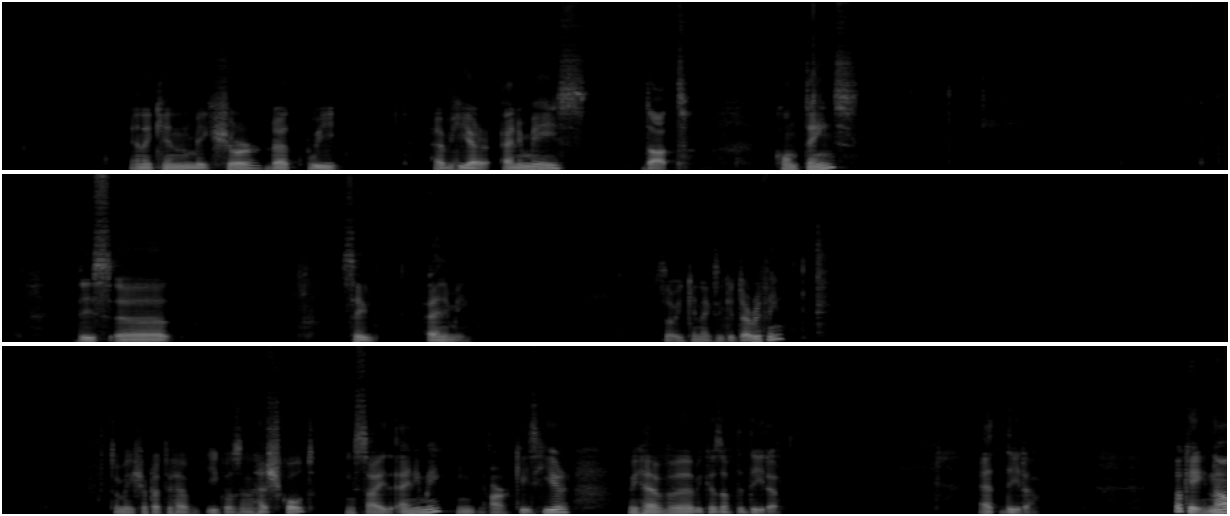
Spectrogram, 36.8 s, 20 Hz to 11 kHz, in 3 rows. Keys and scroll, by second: 8.1 Return, 8.8 alt+shift+Right, 13.6 super+c, 15.2 super+v, 18.9 ctrl+d, 29.4 super+b, 32.6 ctrl+Tab.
